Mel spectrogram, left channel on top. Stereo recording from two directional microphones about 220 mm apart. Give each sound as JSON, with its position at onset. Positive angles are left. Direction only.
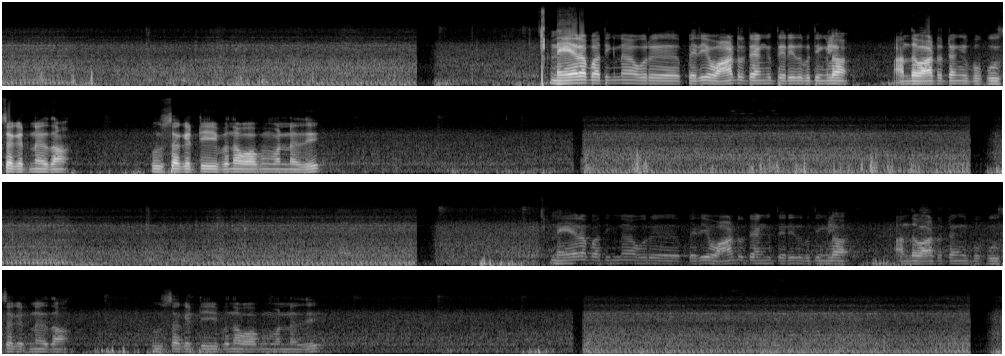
{"t": 5.4, "sound": "speech", "side_deg": 45}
